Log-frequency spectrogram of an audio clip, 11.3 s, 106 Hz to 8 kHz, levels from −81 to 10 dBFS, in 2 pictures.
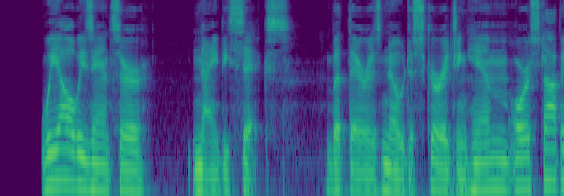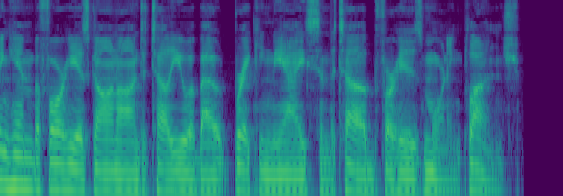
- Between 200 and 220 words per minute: No, average, 175 wpm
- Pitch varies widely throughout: No, average, 4.3 semitones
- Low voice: Yes, very low, 95 Hz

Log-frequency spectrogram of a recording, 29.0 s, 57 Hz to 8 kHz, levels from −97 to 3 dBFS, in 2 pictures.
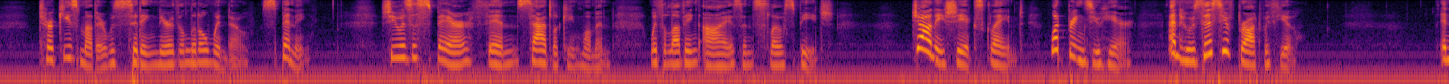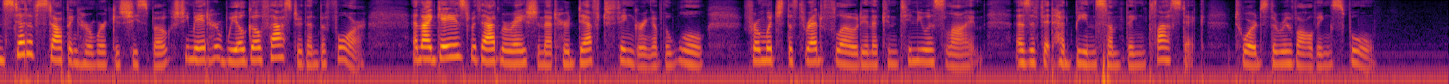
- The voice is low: No, high, 195 Hz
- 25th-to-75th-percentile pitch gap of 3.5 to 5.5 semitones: Yes, average, 4.1 semitones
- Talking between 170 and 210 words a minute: Yes, average, 175 wpm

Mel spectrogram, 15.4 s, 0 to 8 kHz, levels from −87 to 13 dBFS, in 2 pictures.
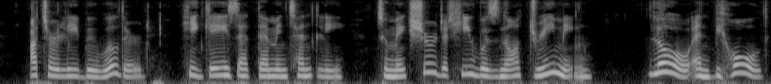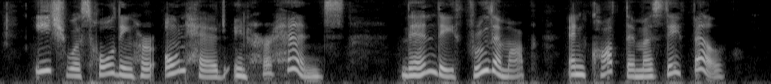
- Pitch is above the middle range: Yes, high, 210 Hz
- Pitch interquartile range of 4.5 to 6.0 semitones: Yes, average, 5.0 semitones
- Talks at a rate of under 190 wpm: Yes, average, 150 wpm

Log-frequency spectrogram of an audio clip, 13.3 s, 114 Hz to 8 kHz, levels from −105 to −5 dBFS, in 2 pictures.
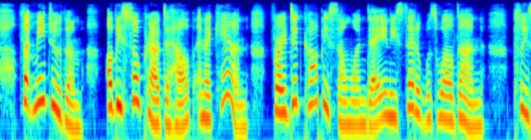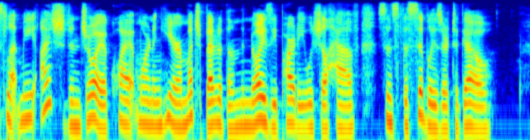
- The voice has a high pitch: Yes, high, 195 Hz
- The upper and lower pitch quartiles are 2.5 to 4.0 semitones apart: No, average, 5.2 semitones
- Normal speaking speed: No, fast, 235 wpm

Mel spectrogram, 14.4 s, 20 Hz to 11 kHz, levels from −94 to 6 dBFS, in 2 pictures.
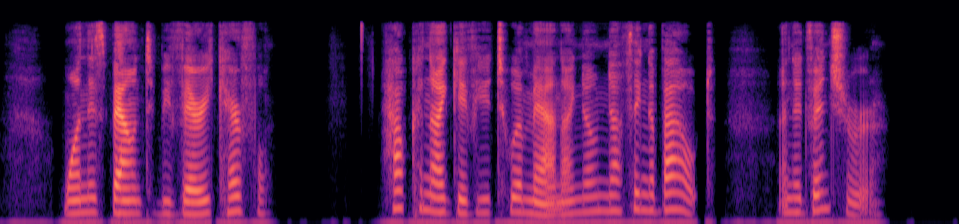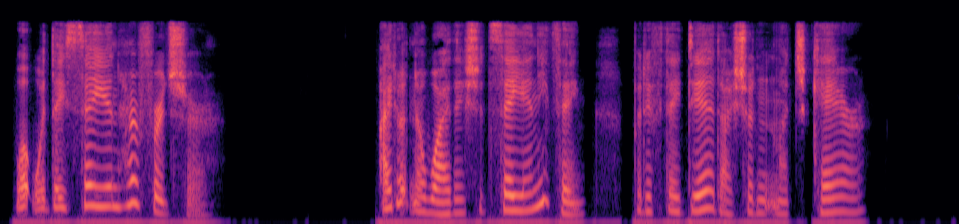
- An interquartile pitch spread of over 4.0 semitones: No, average, 3.6 semitones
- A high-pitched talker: Yes, high, 205 Hz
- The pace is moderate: Yes, average, 180 wpm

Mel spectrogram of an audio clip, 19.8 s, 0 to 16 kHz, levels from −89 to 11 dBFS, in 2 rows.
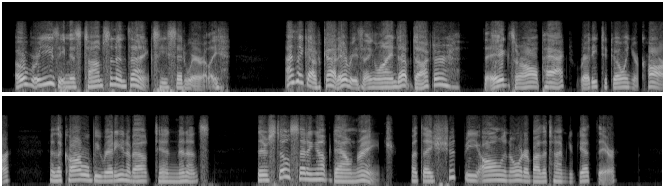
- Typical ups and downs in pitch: Yes, average, 4.3 semitones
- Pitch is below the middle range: No, medium, 155 Hz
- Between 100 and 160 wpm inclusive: No, average, 175 wpm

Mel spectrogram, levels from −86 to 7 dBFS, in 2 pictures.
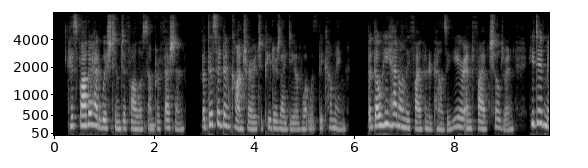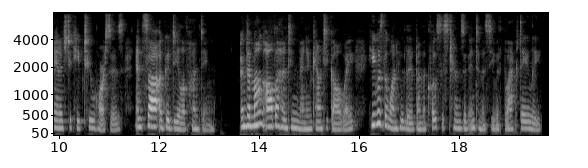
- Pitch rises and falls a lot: No, average, 4.9 semitones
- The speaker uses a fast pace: Yes, fast, 210 wpm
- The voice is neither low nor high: Yes, medium, 175 Hz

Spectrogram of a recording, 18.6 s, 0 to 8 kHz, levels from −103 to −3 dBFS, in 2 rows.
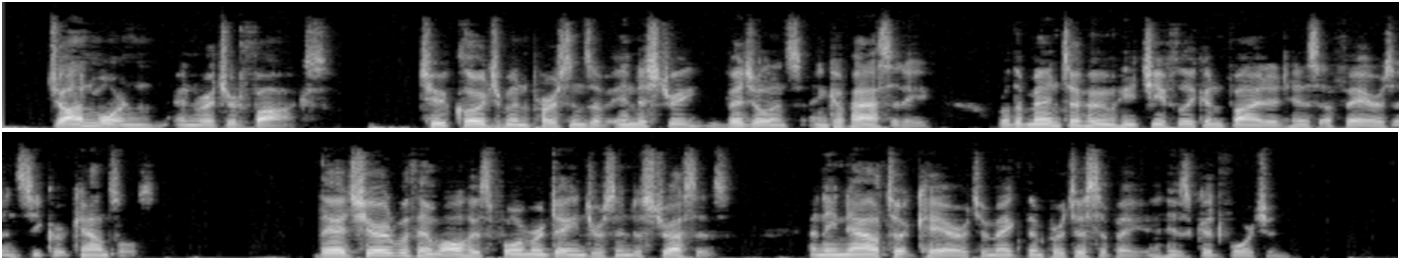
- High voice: No, low, 130 Hz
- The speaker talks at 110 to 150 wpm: No, average, 160 wpm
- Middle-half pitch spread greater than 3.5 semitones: No, average, 2.9 semitones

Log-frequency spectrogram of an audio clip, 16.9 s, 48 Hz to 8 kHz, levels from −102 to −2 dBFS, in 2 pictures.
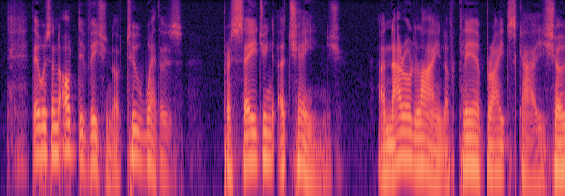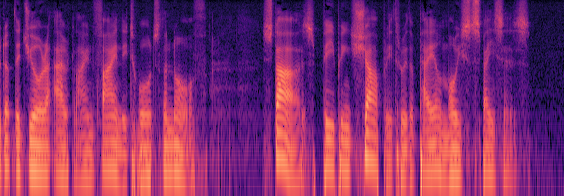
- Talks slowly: Yes, slow, 125 wpm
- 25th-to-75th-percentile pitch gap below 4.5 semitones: No, wide, 5.5 semitones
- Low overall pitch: Yes, very low, 95 Hz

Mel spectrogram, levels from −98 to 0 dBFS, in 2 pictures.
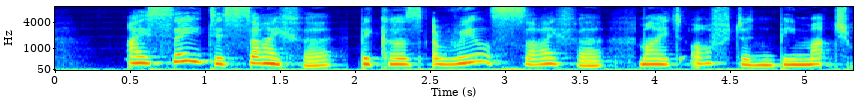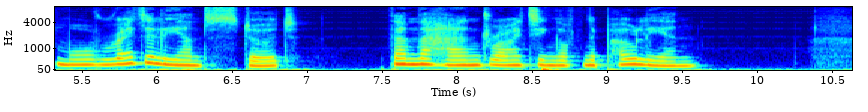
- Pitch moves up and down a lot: No, average, 3.8 semitones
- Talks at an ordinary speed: No, slow, 105 wpm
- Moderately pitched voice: No, high, 215 Hz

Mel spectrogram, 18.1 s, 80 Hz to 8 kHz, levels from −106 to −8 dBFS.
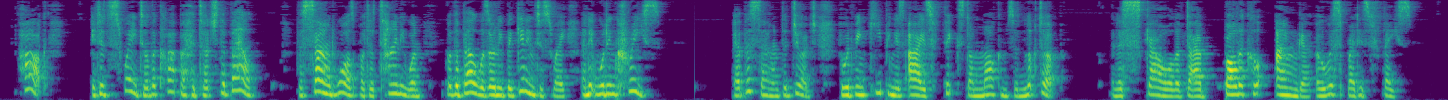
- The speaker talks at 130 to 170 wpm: No, average, 180 wpm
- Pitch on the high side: Yes, high, 230 Hz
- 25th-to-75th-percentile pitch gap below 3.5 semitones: No, average, 3.8 semitones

